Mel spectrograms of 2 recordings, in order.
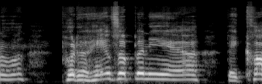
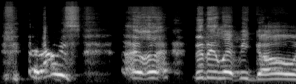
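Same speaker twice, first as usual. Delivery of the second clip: laughing; 5 semitones higher than usual. Real, not acted. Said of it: "laughing through the tale".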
